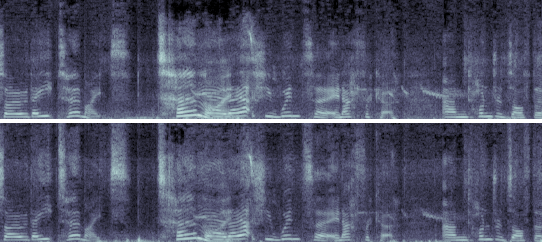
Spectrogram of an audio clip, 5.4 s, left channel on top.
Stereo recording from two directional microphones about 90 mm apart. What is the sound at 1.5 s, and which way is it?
Speech, 70° right (ahead or behind).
